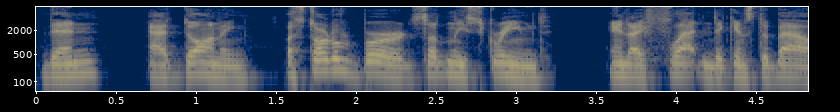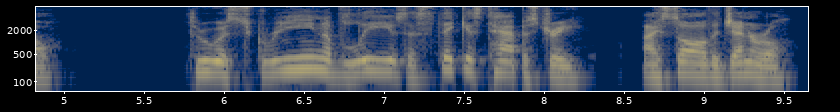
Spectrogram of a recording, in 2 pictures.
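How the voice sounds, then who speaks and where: An actor playing a tense, determined hunted man, narrating his ordeal gravely and deliberately as in an old-time radio drama. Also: fairly high pitch, lightly acted. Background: background music.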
